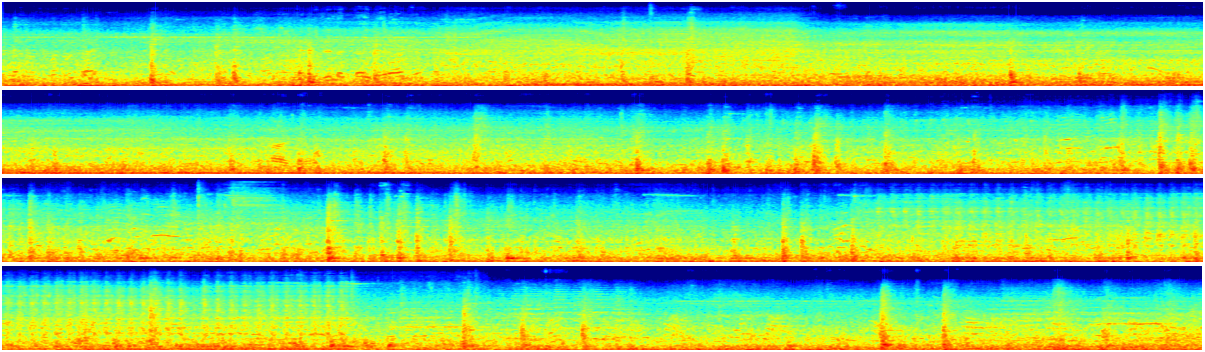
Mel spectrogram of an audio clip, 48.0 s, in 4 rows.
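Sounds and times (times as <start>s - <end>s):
train wheels rumbling on rails: 0.0s - 48.0s
wheels clacking over rail joints: 9.9s - 42.5s.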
